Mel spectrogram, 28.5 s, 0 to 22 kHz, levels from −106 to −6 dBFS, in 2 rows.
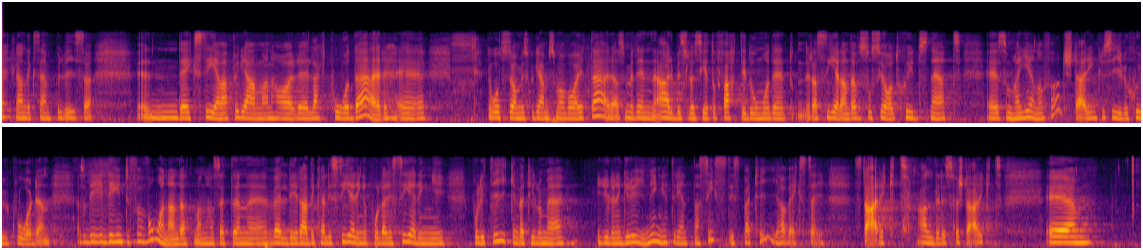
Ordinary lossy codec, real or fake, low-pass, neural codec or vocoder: none; real; none; none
